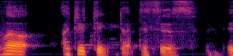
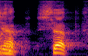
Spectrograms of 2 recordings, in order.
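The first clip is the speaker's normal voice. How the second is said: calling out; 6 semitones higher, 5 dB louder than usual. Acted. Calling the player's character.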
